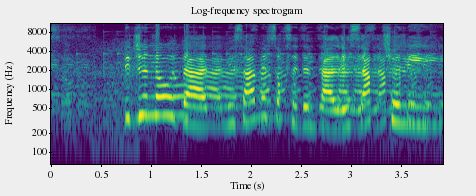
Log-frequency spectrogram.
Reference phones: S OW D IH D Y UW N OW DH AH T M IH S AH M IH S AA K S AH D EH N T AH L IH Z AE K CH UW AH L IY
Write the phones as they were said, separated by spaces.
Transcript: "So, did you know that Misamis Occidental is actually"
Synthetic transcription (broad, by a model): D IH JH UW N OW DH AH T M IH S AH M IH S AA K S AH D EH N T AH L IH S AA K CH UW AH L IY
